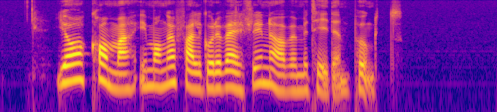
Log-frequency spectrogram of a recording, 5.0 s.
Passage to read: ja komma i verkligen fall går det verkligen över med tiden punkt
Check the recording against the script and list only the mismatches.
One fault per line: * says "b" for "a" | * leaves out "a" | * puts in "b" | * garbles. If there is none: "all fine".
* says "många" for "verkligen"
